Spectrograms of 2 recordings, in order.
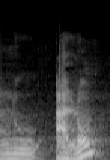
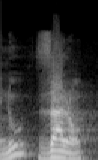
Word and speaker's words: nous allons: Autre remarque, on ne dit pas nous allons mais nous allons. On fait la liaison.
